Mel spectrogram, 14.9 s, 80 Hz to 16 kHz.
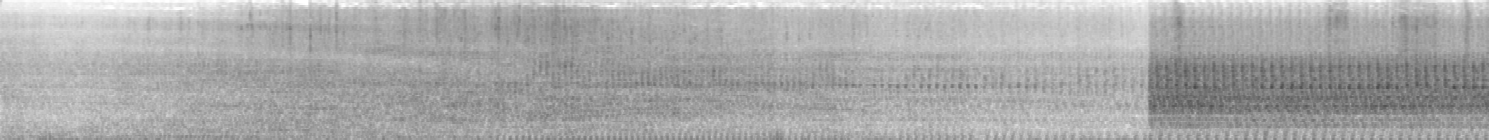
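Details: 2000 John Deere 4X2 Gator, fully reassembled after ignition coil replacement, ridden on a chilly day: small engine pulls along at a steady, even beat, rain hissing later. Runs clean and healthy.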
